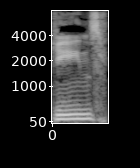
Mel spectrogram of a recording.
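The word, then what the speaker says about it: Skenes: I think his last name is pronounced Skeens from LSU, who the Nats may take at number two.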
